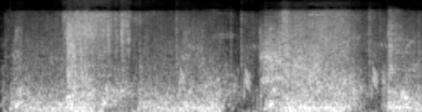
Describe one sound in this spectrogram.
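Video game battle sound effects clash and thud.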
